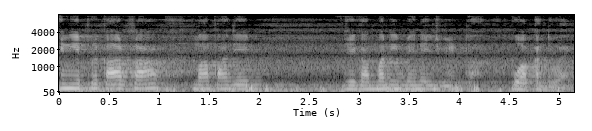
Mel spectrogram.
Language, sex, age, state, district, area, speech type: Sindhi, male, 60+, Rajasthan, Ajmer, urban, spontaneous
